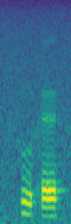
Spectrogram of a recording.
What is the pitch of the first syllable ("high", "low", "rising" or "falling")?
falling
